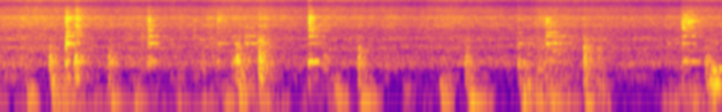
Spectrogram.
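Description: Prawns and raw mango pieces frying in a pan, heard as a soft, low sizzle broken by irregular spatula scrapes and stirring knocks, fairly quiet and with no voices.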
